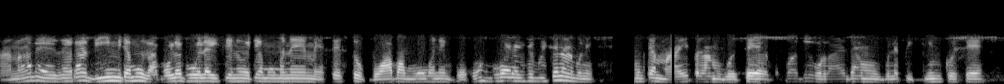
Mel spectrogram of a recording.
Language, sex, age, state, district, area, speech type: Assamese, male, 18-30, Assam, Golaghat, urban, conversation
